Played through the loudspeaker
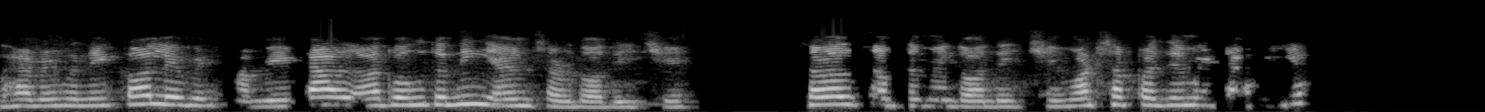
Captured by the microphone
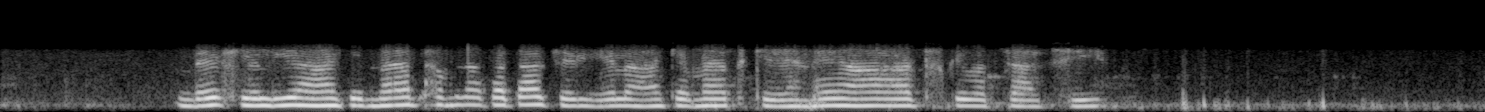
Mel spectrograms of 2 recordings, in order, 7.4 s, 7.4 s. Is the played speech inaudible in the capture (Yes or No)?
Yes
